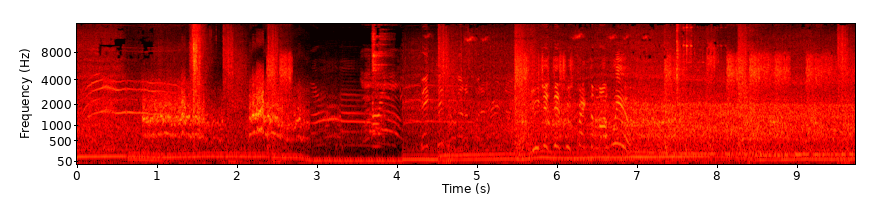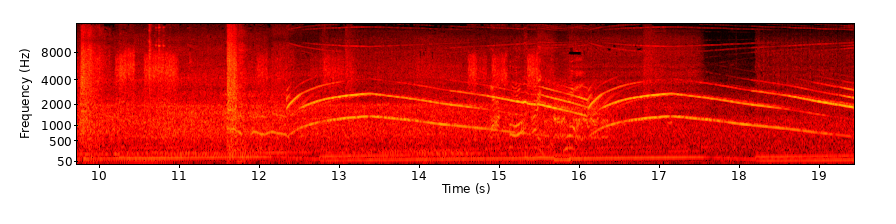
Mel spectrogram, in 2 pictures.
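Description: An ambulance siren wails, rising and falling.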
